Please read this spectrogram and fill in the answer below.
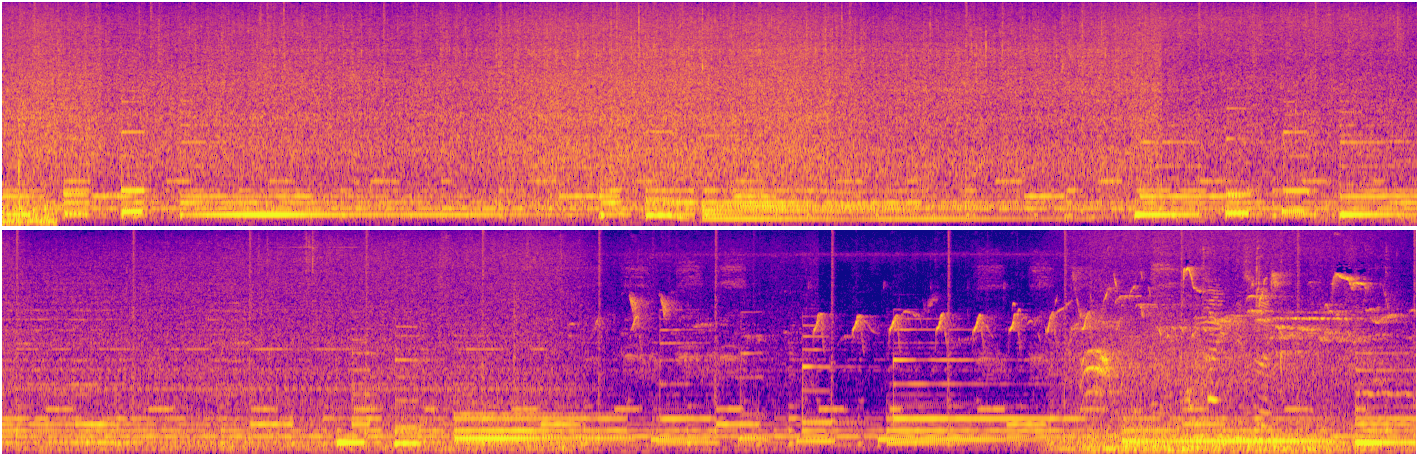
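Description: Instrumental background music of held, slowly changing notes over a steady hiss. Near the end there is a run of short, high chirps.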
